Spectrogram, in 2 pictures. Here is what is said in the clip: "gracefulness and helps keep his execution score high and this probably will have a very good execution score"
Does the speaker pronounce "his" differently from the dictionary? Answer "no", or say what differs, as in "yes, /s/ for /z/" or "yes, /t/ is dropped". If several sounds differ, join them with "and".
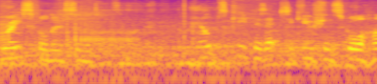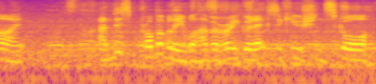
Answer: no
